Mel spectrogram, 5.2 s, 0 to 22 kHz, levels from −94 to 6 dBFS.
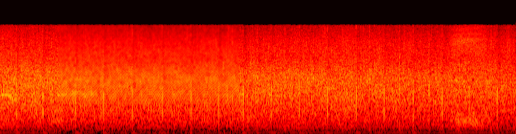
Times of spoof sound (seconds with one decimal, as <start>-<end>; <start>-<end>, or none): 0.6-2.4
